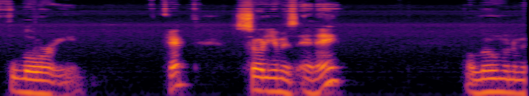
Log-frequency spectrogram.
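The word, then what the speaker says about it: fluorine: wrong quite a bit it's f l u r i n e Florine and not it's not f l o Ur which is flower it's not fline it's Florine okay sodium is na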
